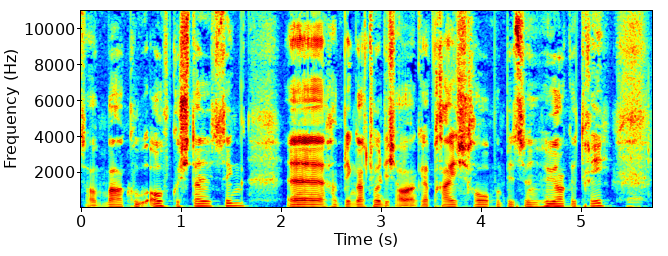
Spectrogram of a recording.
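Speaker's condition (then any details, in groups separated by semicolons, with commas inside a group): Deafness with cochlear implant, congenital deafness; 3-4 years relearning speech and hearing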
